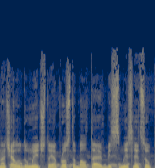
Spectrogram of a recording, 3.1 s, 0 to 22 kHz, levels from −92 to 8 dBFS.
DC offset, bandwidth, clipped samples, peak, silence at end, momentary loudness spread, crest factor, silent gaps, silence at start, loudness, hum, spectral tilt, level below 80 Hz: under 0.1%; 16 kHz; under 0.1%; -6 dBFS; 0.1 s; 3 LU; 14 dB; none; 0 s; -21 LUFS; none; -5 dB/octave; -54 dBFS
